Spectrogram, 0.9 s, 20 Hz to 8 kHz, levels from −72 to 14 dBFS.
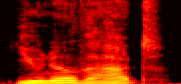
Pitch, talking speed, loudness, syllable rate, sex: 165 Hz, 200 wpm, -13 LUFS, 3.9 syllables/s, male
